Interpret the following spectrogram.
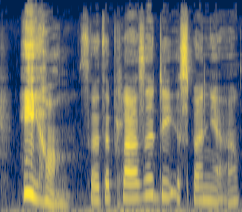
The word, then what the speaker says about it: Gijón: And this one is for Gijon, which I have since found out is pronounced Gijón.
